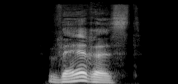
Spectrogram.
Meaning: second-person singular subjunctive I of währen
- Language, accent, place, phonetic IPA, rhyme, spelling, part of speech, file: German, Germany, Berlin, [ˈvɛːʁəst], -ɛːʁəst, währest, verb, De-währest.ogg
